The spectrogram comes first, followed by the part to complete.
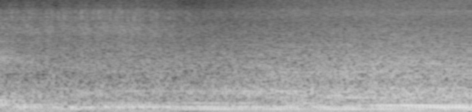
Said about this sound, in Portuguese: Esse helicóptero tá vindo para buscar a gente, tá vindo para buscar a gente.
